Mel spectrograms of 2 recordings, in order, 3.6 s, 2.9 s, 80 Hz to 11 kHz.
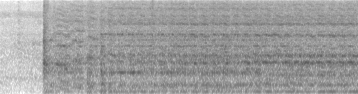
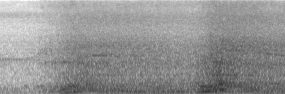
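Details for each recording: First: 2009 Chevy Silverado 3500HD at 421,000 miles that stalled and won't restart, cranked while watching the cam and crank counters; both spin. Fast, even cranking with almost no compression pulses and no catch, crank-no-start; a jumped timing chain is suspected. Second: 2009 Chevy Silverado 3500HD at 421,000 miles, after the crank-no-start repair, with the upstream O2 sensors unplugged so it runs open loop; the downstream sensors read 0.9, so it is not lean. Revs up twice and settles smoothly with no roughness, running much smoother.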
